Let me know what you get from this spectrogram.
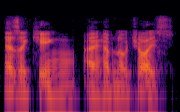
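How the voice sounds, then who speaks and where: A man's voice: lowish voice, slow, fairly bright tone, highs cut off. An actor playing an imperious, scornful ancient king, speaking in a stately and formal way in a 1950s radio drama. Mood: measured, tender. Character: imperious, scornful middle-aged Philistine king.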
